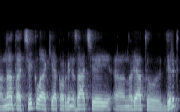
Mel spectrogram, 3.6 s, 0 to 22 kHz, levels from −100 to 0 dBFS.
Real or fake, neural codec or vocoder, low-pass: real; none; 7.2 kHz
